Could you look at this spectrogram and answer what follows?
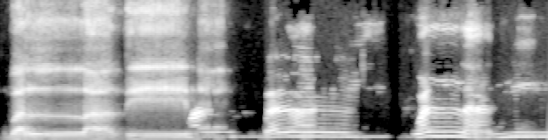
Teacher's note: dal kasrh ya sukun mad thobi'i panjang dua harakat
